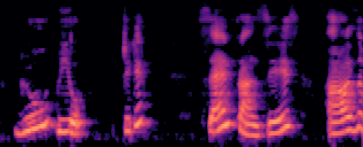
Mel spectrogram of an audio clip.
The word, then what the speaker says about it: Gubbio: How you will pronounce? Gubbio.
